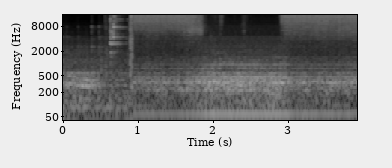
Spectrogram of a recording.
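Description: Sandpaper hisses against spinning wood.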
